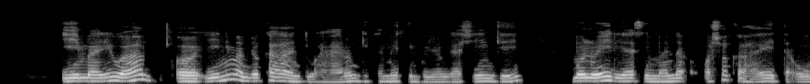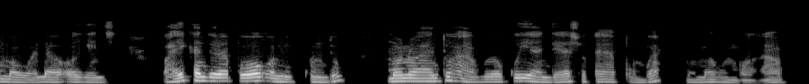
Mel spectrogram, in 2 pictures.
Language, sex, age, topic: Oshiwambo, male, 25-35, finance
